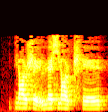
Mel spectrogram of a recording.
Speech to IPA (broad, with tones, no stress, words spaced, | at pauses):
pjɑ˦ʊ̯ʂḛ˨˩ɪ̯lɥɛ˦ɕjɑ˥˨ʊ̯ ʈ͡ʂʰe˨˦ɪ̯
